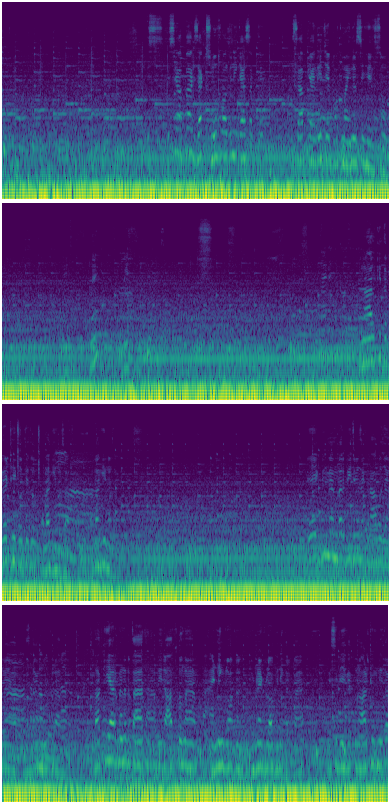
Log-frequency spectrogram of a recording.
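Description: Background music: a song with melodic lines over a steady, heavy low bass and light percussion.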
